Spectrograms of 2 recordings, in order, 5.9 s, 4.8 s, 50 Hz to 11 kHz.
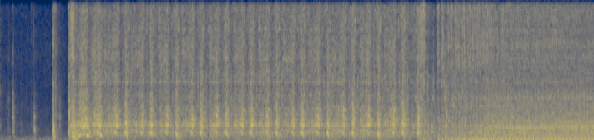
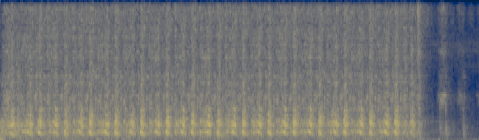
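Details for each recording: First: Husqvarna YTH24K48 lawn tractor that cranked but wouldn't fire, after replacing a holed fuel hose: cranks briefly, catches, settles into steady even small-engine idle with no misfire; fixed. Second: Husqvarna YTH24K48 lawn tractor that cranks and cranks but won't fire: steady starter cranking at about four strokes a second with no catch; owner suspects fuel delivery.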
